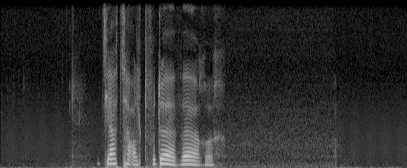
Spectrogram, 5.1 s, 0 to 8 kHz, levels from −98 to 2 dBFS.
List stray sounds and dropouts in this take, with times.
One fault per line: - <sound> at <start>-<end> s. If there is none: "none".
none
